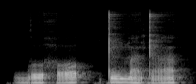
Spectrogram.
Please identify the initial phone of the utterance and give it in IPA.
ɡ͡b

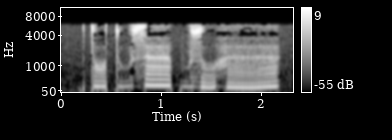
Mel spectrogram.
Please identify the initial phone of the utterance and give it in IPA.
t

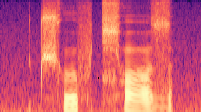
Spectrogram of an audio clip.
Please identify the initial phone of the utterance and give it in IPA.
t͡ʃʰ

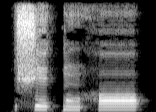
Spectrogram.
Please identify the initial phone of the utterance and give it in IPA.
ʃ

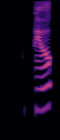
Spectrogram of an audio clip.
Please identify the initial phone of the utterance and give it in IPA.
pʲ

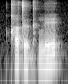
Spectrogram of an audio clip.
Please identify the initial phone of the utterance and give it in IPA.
qʰ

